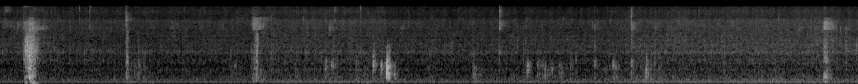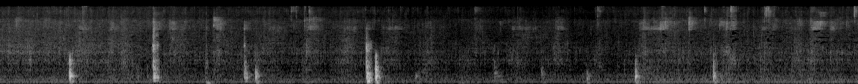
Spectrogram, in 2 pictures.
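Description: Ground pork sizzling as it sautés in a pan, with a wooden spatula scraping and knocking against the pan every few seconds as green beans are stirred in.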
